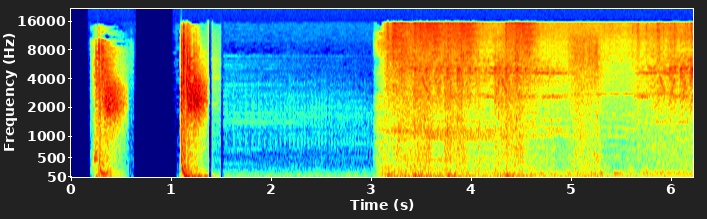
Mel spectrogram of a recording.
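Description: Two sharp whacking hits about a second apart. From about three seconds in comes a steady, dense rushing whoosh of a cartoon magic portal swirling open, with a low rumble under it.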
